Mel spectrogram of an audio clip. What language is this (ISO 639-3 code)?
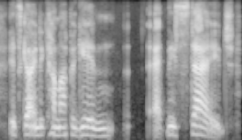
eng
